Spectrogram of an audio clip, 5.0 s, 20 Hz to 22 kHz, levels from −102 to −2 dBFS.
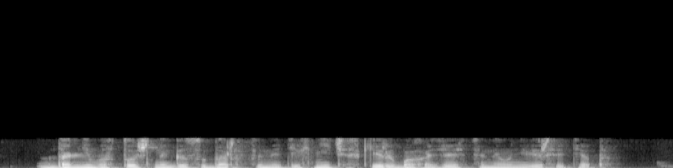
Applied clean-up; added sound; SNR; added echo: none; none; none; none.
